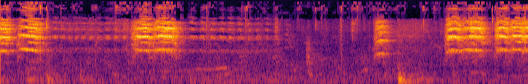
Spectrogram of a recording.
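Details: Blue eared pheasant grazing on green grass; scratchy, nasal squawk bursts come in irregular clusters with quiet gaps between them, along with a few soft thumps.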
